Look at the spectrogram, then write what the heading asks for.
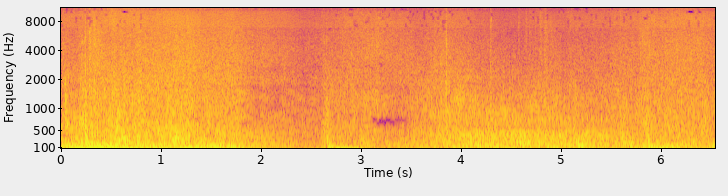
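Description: Ocean waves surge and wash around a ship at sea, with steady wind buffeting the microphone. The rushing water noise is continuous and fairly loud, with no voices.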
